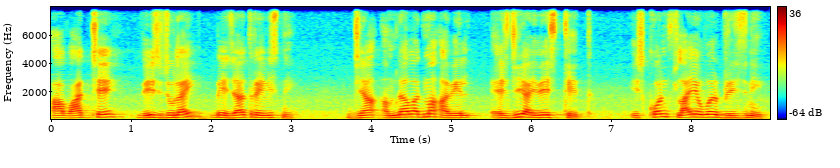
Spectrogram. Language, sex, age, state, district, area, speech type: Gujarati, male, 18-30, Gujarat, Ahmedabad, urban, spontaneous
